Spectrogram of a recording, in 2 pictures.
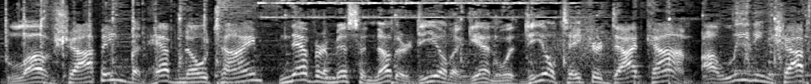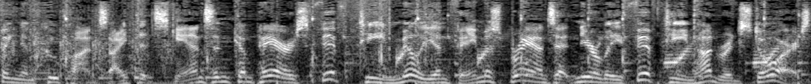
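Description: Music in the background and a man with fairly high pitch, very wide pitch swings and very even loudness, at a moderate pace with hardly any pauses. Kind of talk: TV commercial read.

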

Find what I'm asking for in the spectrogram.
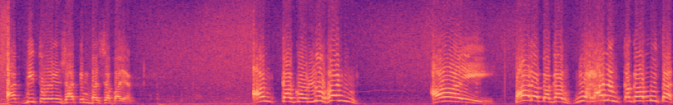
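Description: Pitched extremely high, a man speaks at a very slow pace with long, frequent pauses. His pitch swings very widely. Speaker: radio news commentator. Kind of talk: radio news commentary. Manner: emphatic, rhetorical. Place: studio. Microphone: old recording.

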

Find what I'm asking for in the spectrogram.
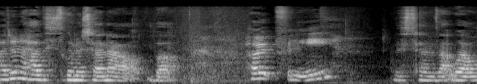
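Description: A woman speaks at a medium pitch. Strong echo fills the room.

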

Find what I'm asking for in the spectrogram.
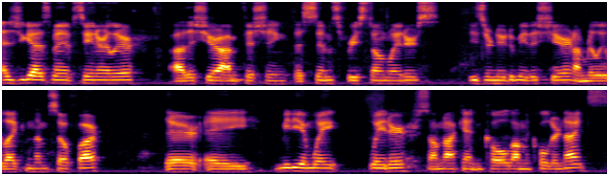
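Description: At a moderate pace, a man speaks in a monotone, flat intonation with a bright, sharp tone. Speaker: shop staff gear reviewer. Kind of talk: product walkthrough. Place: shop. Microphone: camera far.

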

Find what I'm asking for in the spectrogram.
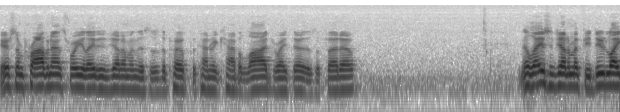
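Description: A man's dark, mellow voice at a very fast pace, broken by long, frequent pauses. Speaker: auctioneer. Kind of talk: auction preview walkthrough narration to camera. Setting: recorded on location in an auction gallery. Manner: casual, upbeat, brisk. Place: shop. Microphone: phone near.

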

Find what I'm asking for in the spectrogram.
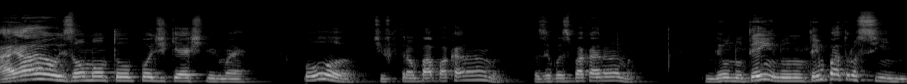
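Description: Against a quiet background, a man speaks at a fairly slow pace in a high voice. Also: ordinary pitch variation. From Rio de Janeiro state, Brazil. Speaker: podcast host; podcast guest. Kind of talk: casual chat. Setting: studio. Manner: slangy, animated. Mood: relaxed, joking. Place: studio. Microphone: studio mic.

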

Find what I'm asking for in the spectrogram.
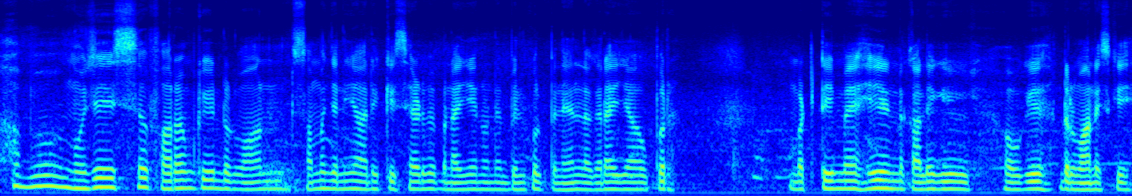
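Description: Faint background noise sits behind a man speaking at a fairly slow pace, his medium pitch showing little movement.

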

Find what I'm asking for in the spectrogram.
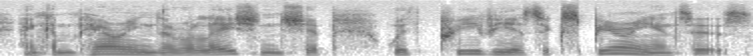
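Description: Here a man talks at a fairly quick pace with lively intonation. The sound is dry, with no echo. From Montreal, Canada. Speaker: radio host, disc jockey. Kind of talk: radio broadcast, overnight show host. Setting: radio studio, 1982 broadcast. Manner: smooth, upbeat. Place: studio.

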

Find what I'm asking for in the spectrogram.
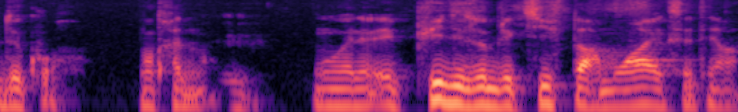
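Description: At a moderate pace, a man speaks at a medium pitch in a dark, mellow tone that is somewhat breathy. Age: 30s. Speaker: mental coach and MMA trainer. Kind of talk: interview.

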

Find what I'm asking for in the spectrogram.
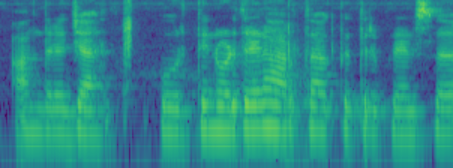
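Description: The speaker is a woman. Her pitch is medium. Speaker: vlogger. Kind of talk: casual vlog narration and cooking tutorial. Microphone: no microphone, voice not clear.

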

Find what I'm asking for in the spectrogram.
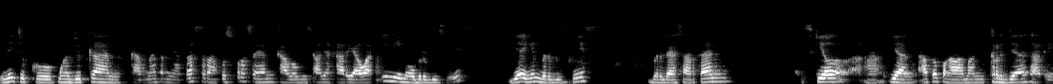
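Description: A man speaks at a very slow pace with a fairly high pitch and fairly even intonation. The background is quiet. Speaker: software company CEO; presenter. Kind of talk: book review presentation. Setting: video call. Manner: calm and even, not explosive. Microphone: unstable internet connection; video call.

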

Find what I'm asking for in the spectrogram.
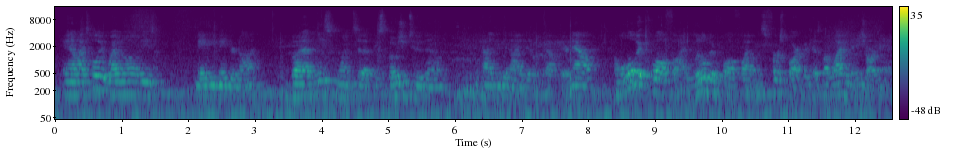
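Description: With noticeable background noise and audible room echo, a man speaks very fast with ordinary pitch variation. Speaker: guest speaker from a sports apparel company. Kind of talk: lecture. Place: classroom. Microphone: camera far.

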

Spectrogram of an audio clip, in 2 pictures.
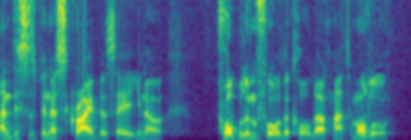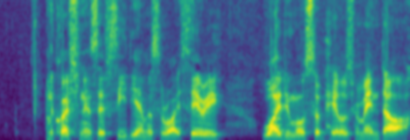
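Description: Speaking at a fairly quick pace, a man shows ordinary pitch variation. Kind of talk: lecture. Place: classroom.

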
